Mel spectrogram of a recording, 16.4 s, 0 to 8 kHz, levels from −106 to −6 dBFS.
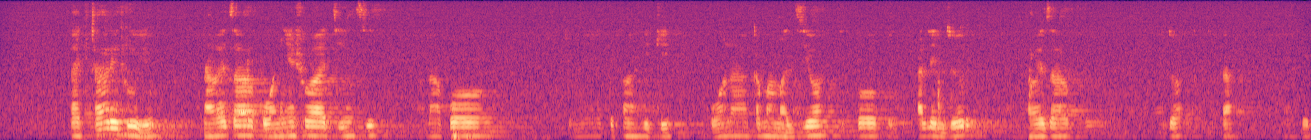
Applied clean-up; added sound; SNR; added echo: none; Water; 18 dB; reverberation time 1.2 s.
